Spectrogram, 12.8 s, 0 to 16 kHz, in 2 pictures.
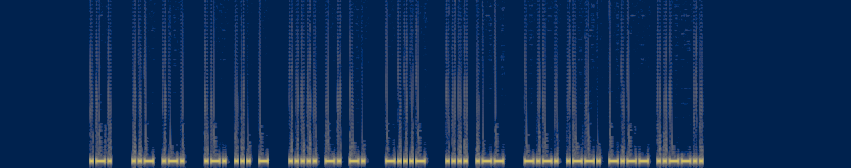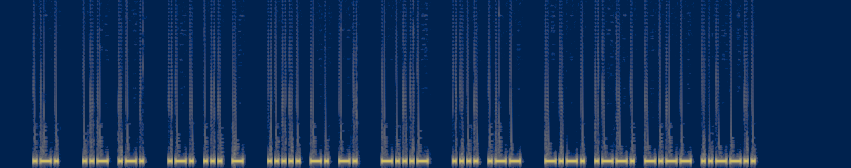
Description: Morse code, heard as a keyed tone, about 59 wpm, 700 Hz. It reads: R UR RST 5NN <BT> HW CPY? R UR RST 5NN <BT> HW CPY?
